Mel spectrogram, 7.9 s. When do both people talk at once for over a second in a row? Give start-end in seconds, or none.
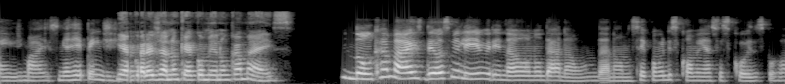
none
